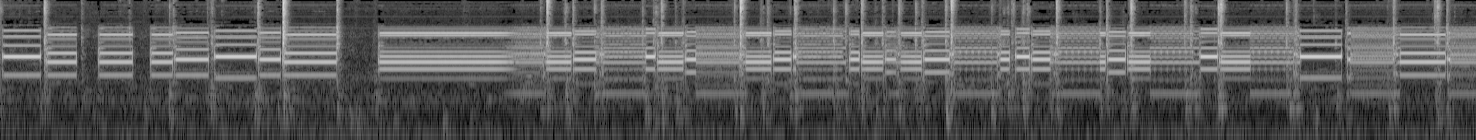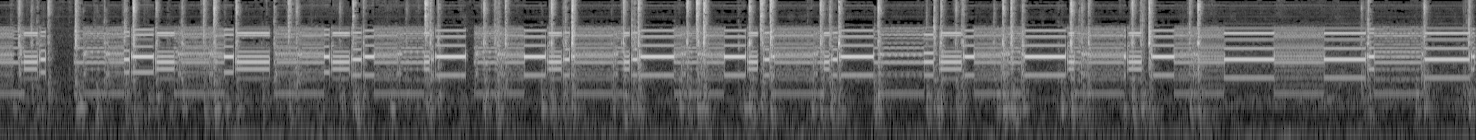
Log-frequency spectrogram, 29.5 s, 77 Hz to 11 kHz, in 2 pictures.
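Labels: Repeated retro beeping sounds. 0:00.0 - 0:29.5
Metallic clicking sounds of telephone keys. 0:00.4 - 0:00.9
A metallic key is pressed. 0:02.7 - 0:03.1
Repeated metallic thumping sound of old telephone keys being pressed. 0:07.4 - 0:29.5

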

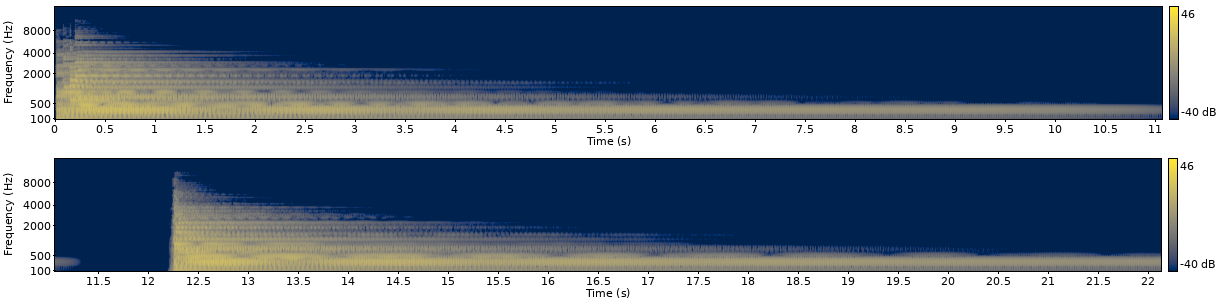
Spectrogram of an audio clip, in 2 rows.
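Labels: An electric guitar plays a clean, bright, and crisp chord. 0:00.0 - 0:02.8
An electric guitar plays a clean chord twice with a short pause in between. 0:00.0 - 0:22.1

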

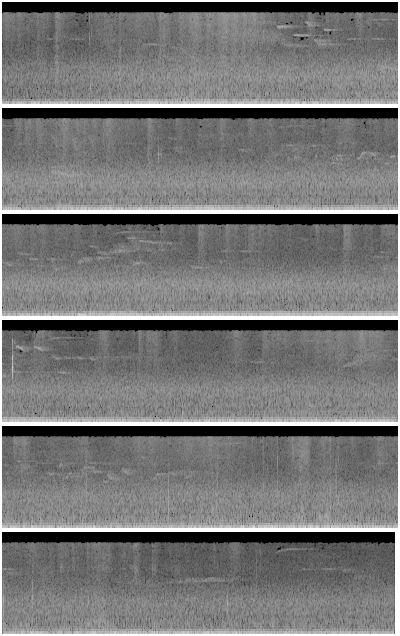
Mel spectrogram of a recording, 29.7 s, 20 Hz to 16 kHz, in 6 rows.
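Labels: Walking on grass with passing cars and tweeting birds in the background. 0:00.0 - 0:29.7

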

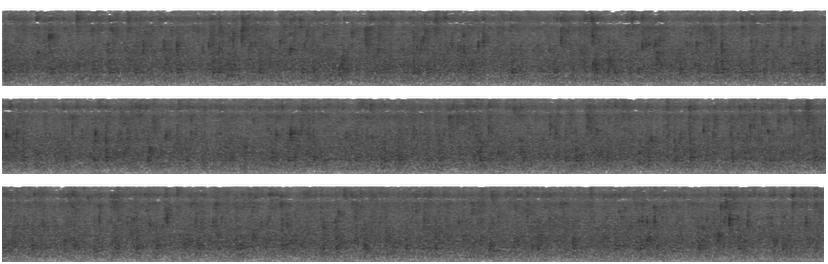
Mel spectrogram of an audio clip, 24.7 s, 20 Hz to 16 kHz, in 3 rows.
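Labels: Heavy rain falling into a bucket of water. 0:00.2 - 0:24.7

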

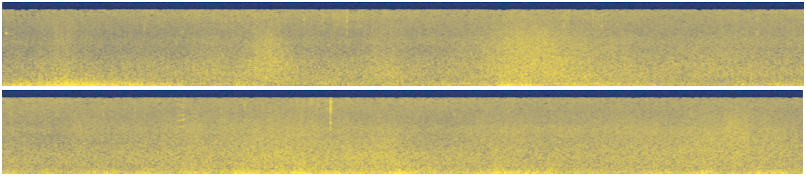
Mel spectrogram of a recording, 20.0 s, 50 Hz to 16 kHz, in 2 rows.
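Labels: Wind blowing steadily at medium volume with occasional small peaks. 0:00.0 - 0:20.0
Bird tweeting, with one loud tweet followed by several quiet tweets. 0:12.2 - 0:14.2

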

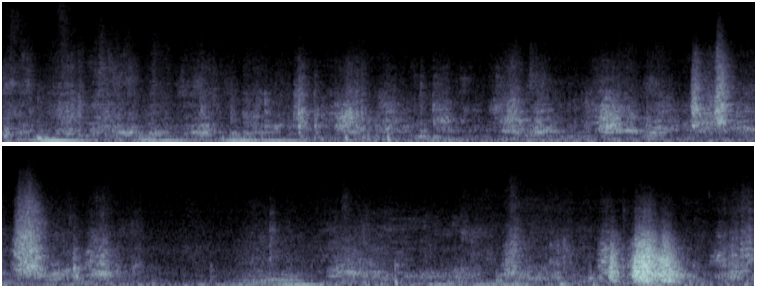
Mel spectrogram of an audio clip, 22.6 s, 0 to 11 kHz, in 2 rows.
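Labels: A vacuum hums steadily in the background. 0:00.0 - 0:22.6
A chair scrapes and rubs against the floor. 0:03.4 - 0:13.4
A chair scrapes and rubs against the floor. 0:18.7 - 0:22.6

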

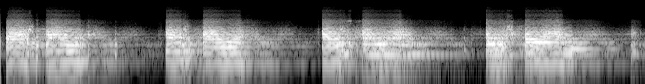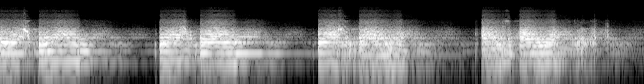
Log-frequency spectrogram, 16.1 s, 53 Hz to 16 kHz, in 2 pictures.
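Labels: An electric guitar is playing with reverb. 0:00.0 - 0:16.1

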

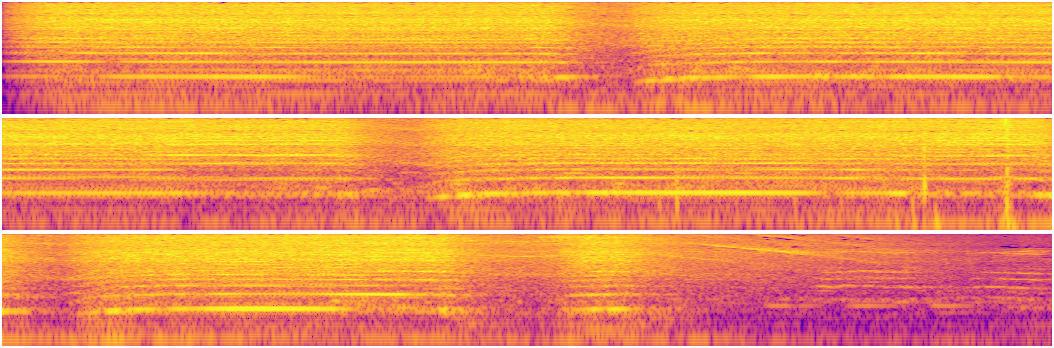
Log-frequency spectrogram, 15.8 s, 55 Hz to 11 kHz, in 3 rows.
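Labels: A drill is operating. 0:00.0 - 0:03.0
A drill is operating and reaching its limits. 0:03.2 - 0:07.1
A drill is drilling and then abruptly stops. 0:07.4 - 0:10.7
A drill is operating. 0:10.9 - 0:13.8

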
